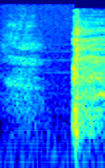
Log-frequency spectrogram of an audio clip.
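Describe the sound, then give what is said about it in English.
A single sharp cough bursts in after a brief quiet stretch, its rough, breathy burst trailing off without any talking. “Today, notwithstanding, because I have coughs, but I don't give you pauses to think.”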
